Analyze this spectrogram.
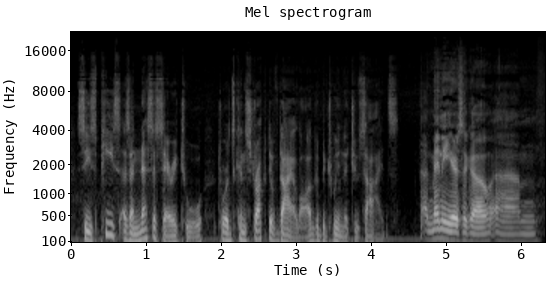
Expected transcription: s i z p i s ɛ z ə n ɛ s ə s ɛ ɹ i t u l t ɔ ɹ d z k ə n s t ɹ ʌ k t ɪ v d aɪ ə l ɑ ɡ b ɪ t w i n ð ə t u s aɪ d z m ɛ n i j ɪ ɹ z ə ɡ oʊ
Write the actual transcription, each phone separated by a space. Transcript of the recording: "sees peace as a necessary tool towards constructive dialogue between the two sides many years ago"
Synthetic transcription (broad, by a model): s i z p i s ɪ z ə n ɛ s ə s ɛ ɹ i t u l t ɔ ɹ d z k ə n s t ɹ ʌ k t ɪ v d aɪ ə l ɑ ɡ b ɪ t w i n ð ə t u s aɪ d z m ɛ n i j ɪ ɹ z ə ɡ oʊ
